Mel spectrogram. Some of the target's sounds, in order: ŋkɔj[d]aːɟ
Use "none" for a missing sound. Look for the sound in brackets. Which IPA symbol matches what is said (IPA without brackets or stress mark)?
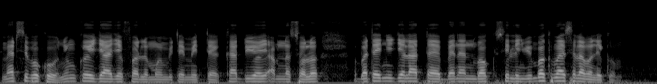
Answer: ɟ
